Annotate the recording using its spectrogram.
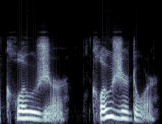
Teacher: If the sound is a Z and a Y, then it makes the voiced zh version. So closure turns into closure.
